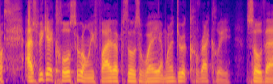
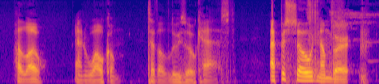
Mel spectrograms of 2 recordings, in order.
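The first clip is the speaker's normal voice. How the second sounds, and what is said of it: Put-on radio announcer voice. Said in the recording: “I'm trying to put on my like radio voice.”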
